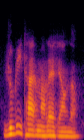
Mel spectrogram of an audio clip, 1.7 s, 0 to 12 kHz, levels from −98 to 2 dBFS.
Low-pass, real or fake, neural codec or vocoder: 10.8 kHz; fake; codec, 16 kHz in and 24 kHz out, 0.9 kbps, LongCat-Audio-Codec, fine tuned four codebook decoder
